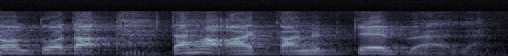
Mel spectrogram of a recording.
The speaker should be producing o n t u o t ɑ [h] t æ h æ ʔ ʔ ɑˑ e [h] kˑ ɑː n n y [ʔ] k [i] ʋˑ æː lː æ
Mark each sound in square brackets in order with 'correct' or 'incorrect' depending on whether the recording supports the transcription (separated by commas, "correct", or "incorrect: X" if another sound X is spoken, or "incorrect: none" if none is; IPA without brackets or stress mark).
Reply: incorrect: none, incorrect: none, incorrect: t, incorrect: e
